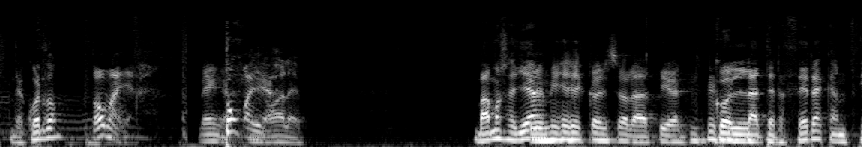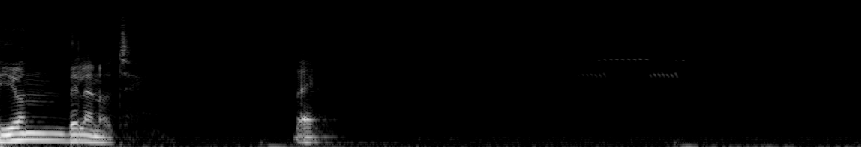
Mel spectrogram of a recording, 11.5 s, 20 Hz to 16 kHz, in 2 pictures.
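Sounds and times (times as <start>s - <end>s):
low hiss: 0.0s - 11.4s
speech: 0.1s - 2.1s, 3.2s - 6.8s, 7.7s - 8.0s
cricket chirping: 9.4s - 10.4s.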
